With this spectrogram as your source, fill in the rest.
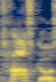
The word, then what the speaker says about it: Taxco: This is called Tasco Steps, which is actually Taxco Steps, because I think it's a place in Mexico. And I think the X is pronounced as an S.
